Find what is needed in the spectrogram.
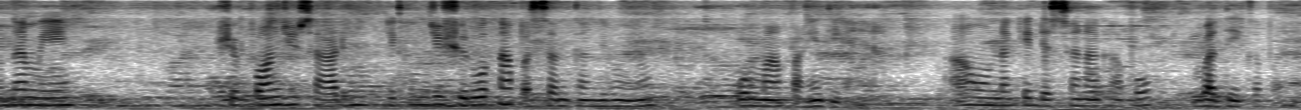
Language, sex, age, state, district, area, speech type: Sindhi, female, 60+, Delhi, South Delhi, urban, spontaneous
